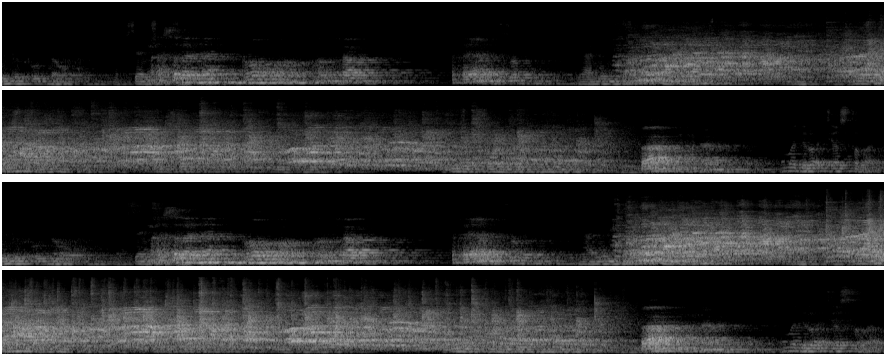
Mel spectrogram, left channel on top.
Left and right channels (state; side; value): quieter; left; 5.0 dB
